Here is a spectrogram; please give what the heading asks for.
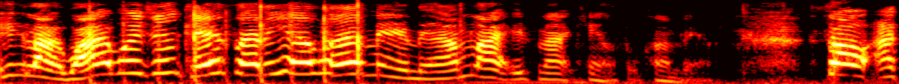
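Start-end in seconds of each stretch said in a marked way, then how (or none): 0.3-2.1 higher and louder, exasperated question; a boyfriend snapping, fed up; frustrated boyfriend. Retold or imitated. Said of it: "he getting frustrated with me". 2.6-3.6 much softer, lower soothing reply; telling an upset boyfriend to calm down, much softer and lower. Retold or imitated. Calming frustrated boyfriend.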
